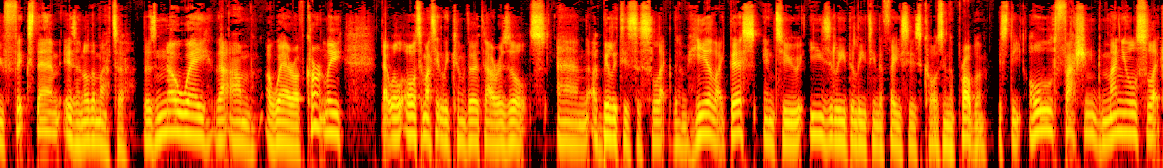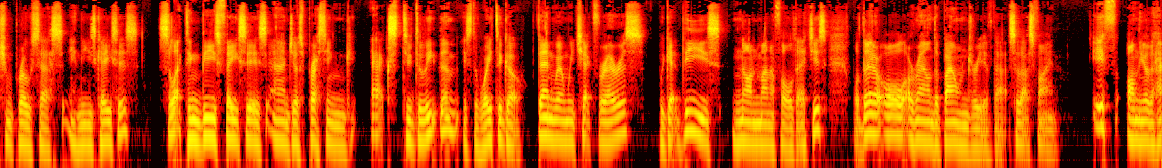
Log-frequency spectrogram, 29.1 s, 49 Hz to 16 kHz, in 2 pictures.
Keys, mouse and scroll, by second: 14.3 3, 15.6 click, 16.3 shift+click, 17.5 x, 22.4 click.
